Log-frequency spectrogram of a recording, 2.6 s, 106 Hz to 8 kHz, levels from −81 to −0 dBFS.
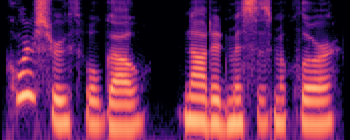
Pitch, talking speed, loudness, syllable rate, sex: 200 Hz, 185 wpm, -17 LUFS, 5.6 syllables/s, female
